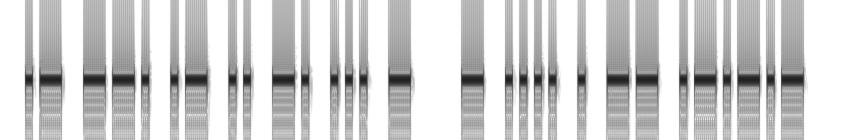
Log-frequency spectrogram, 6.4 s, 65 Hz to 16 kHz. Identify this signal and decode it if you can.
Morse code, heard as a keyed tone, about 22 wpm, 700 Hz. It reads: AGAINST THEM.
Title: Sentences from Top 1000 Words - Review Part 4 - 22wpm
